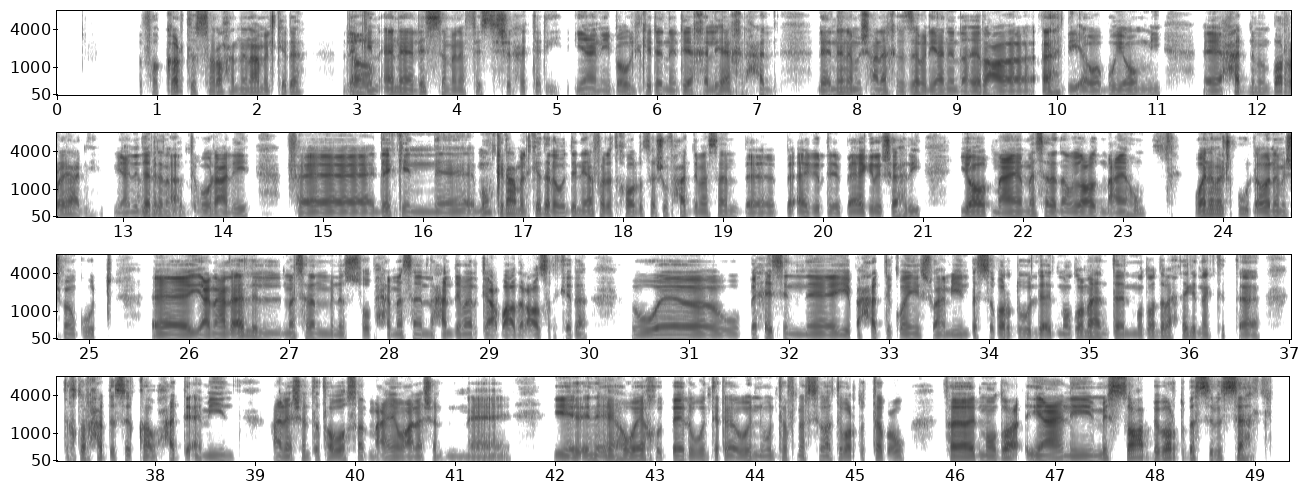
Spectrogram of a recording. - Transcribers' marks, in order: tapping
- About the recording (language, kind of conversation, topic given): Arabic, advice, إزاي أوازن بين شغلي ورعاية أبويا وأمي الكبار في السن؟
